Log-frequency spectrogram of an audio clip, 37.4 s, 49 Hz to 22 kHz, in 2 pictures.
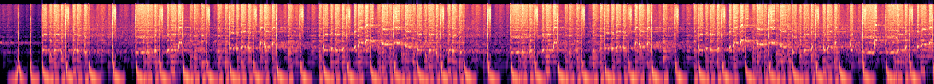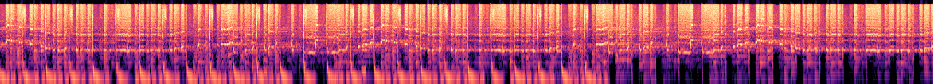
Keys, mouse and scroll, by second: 0.3 scroll down 1, 0.5-2.7 middle drag, 2.7 r, 5.3 KP_1, 6.8 s, 7.9 s, 9.9 g, 10.9 z, 11.5-11.9 scroll up 2, 11.9-13.3 middle drag, 13.3 z, 14.7 KP_1, 16.0 scroll up 1, 16.4 g, 20.6-21.5 shift+middle drag, 21.5 shift+d, 24.9 shift+d, 34.0 click, 35.0 click.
